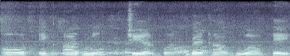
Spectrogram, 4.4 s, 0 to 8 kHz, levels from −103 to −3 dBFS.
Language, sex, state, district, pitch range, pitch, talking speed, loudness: Hindi, female, Madhya Pradesh, Dhar, 185-200 Hz, 190 Hz, 110 wpm, -14 LUFS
